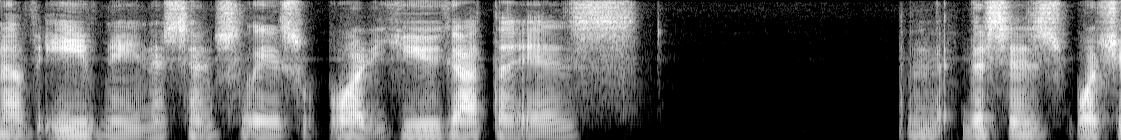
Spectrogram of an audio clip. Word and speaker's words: 夕方: この辺りは昼間、この辺りは昼間は人が多いですが、夜静かです。something, let's see, 強い雨が降るそうです。強い。I know one pronunciation of this is ho, but I think this is another pronunciation here. 夕方から強い雨が降るそうです。 That's right, gata's the other one, yes. Yugata.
